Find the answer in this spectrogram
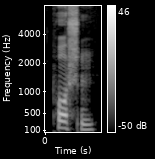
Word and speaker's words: portion: Portion, Again. portion, So did you hear? It is pronounced as person. Okay. So the first syllable is pronounced with relatively loudness.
